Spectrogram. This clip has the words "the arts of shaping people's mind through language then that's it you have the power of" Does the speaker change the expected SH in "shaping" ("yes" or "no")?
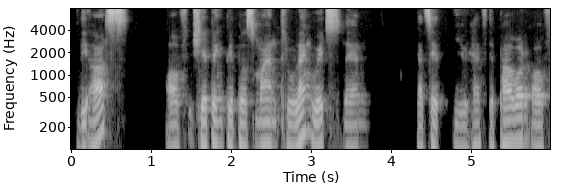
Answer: no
